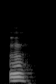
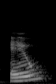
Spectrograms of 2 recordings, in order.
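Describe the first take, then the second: First: It is said as one rounded single vowel. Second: It is said as two vowels, e then u. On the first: This is the French reading. The speaker calls it right. "en francés ya no es eu, sino e" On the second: This is the Spanish reading. The speaker calls it wrong. "en español se pronuncia eu"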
